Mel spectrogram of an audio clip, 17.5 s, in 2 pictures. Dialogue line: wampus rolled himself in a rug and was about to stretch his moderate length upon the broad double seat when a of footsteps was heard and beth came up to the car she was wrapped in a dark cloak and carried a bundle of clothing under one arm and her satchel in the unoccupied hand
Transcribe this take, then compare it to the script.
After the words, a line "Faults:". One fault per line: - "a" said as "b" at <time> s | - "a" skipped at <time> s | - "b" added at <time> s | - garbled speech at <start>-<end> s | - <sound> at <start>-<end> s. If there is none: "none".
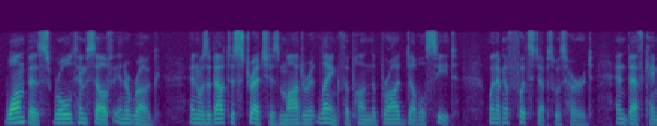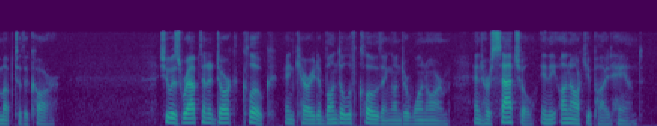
wampus rolled himself in a rug and was about to stretch his moderate length upon the broad double seat when a of footsteps was heard and beth came up to the car she was wrapped in a dark cloak and carried a bundle of clothing under one arm and her satchel in the unoccupied hand
Faults:
none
